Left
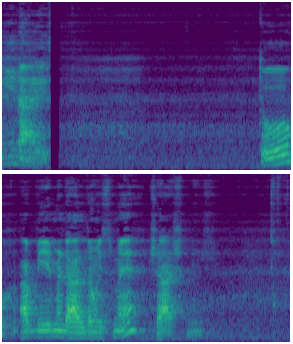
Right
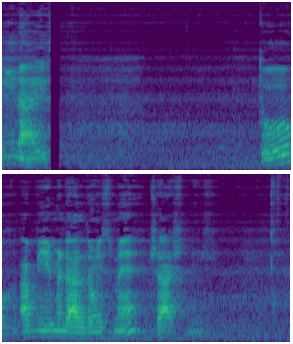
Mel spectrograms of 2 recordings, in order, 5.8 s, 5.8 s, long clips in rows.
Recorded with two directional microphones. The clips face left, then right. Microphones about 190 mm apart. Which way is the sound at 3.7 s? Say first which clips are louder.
Left 2 dB; 20° left (ahead or behind).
